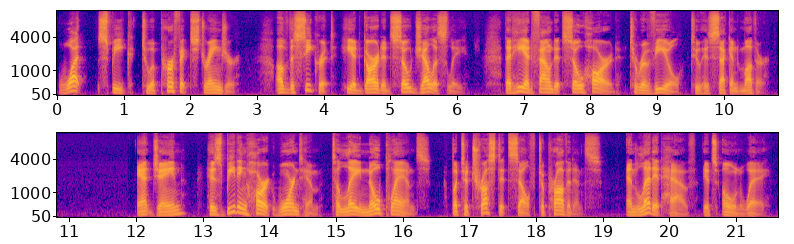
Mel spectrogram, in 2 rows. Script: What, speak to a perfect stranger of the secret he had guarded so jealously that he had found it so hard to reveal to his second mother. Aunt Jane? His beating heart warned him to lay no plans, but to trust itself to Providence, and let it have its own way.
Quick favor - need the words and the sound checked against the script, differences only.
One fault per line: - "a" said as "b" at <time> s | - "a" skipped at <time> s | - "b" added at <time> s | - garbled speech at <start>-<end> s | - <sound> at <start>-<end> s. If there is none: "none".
none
